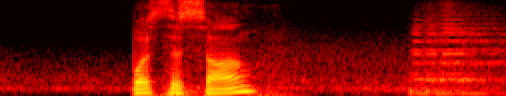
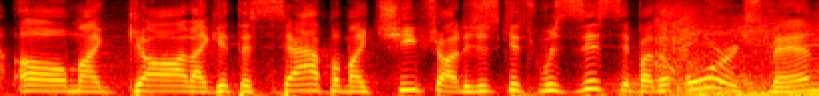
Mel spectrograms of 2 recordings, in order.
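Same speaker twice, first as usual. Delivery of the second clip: whiny player; 5 semitones higher than usual. Retold or imitated. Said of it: "then guess what's gonna happen?".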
